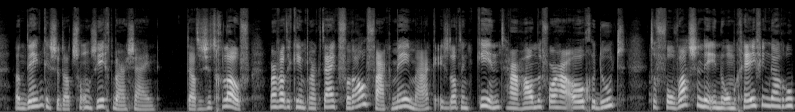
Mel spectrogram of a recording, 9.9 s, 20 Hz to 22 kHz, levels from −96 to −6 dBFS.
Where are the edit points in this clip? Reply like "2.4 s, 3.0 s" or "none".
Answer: 2.1 s, 8.1 s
